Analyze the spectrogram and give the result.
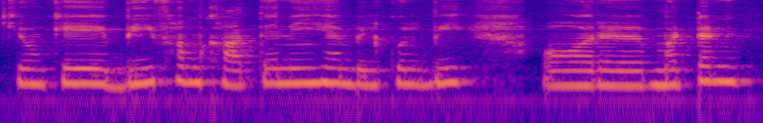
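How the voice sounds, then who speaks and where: Hoarse Pakistani woman, flat mellow voice. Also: on the high side, measured pace. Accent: Pakistani Urdu. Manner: rambling, many fillers and restarts. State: sore throat. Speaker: vlogger. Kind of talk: casual home vlog. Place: home kitchen.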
